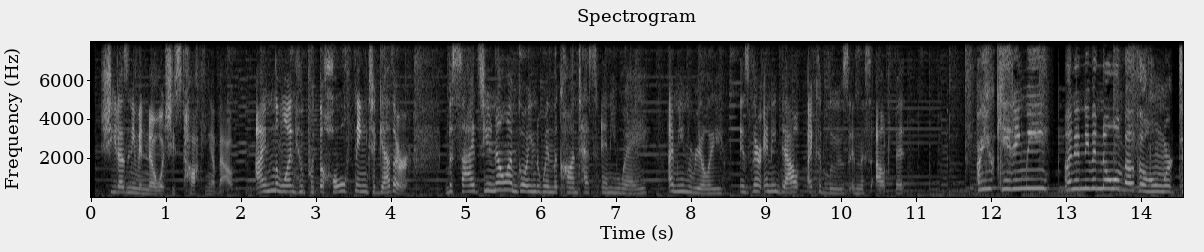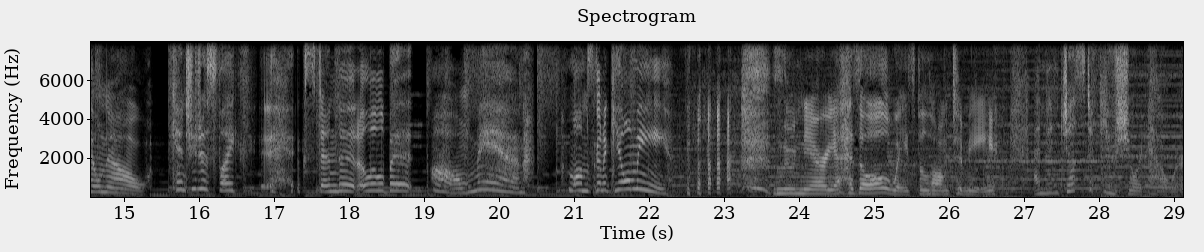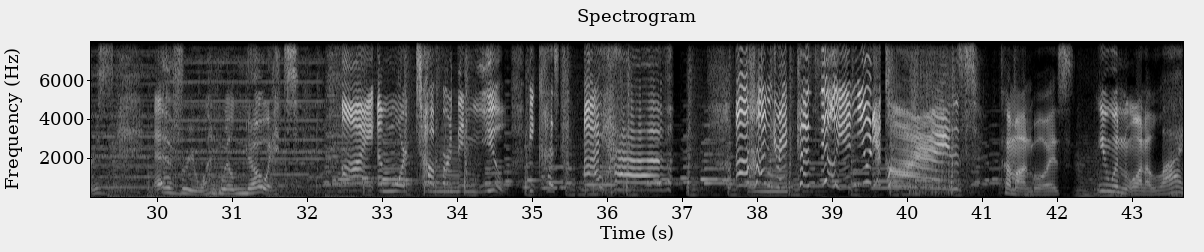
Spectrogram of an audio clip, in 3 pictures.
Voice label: Character

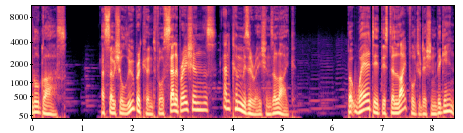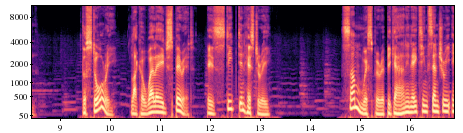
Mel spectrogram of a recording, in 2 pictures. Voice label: Narration

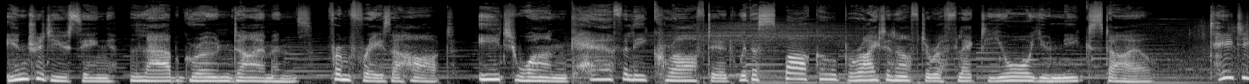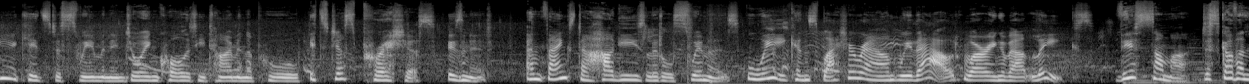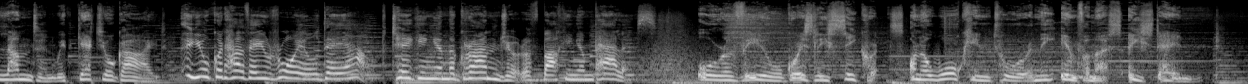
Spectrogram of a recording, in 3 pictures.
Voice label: commercial showreel

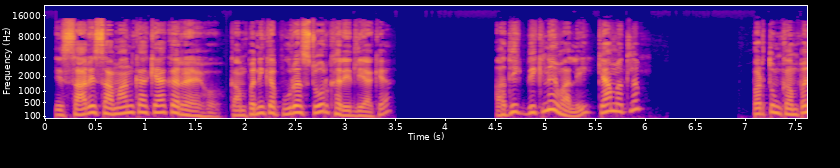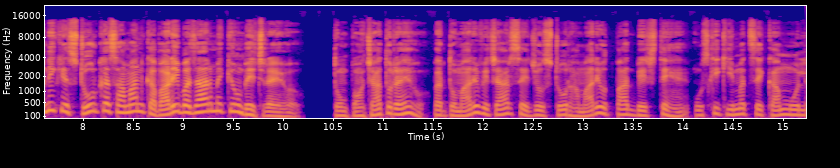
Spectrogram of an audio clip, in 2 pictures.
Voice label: corporate training video dub Hindi

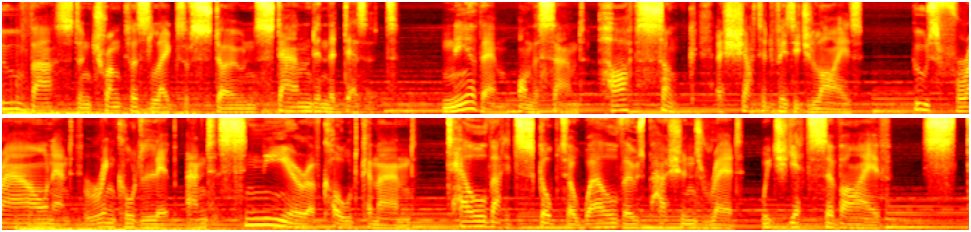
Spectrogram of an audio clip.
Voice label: Narrative

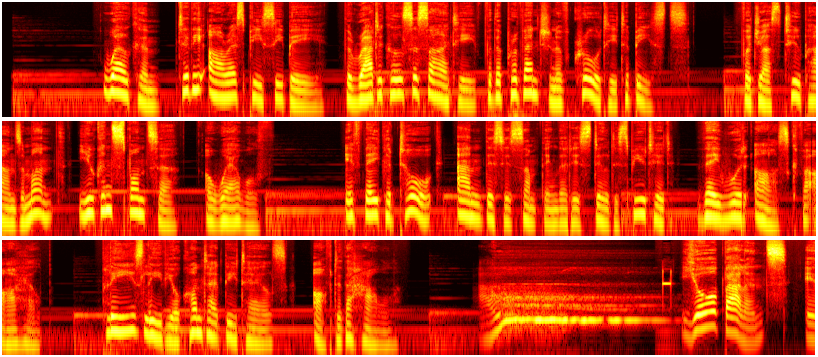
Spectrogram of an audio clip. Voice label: ivr british voiceover

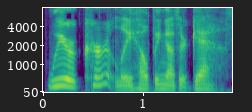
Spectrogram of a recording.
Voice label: Phone IVR

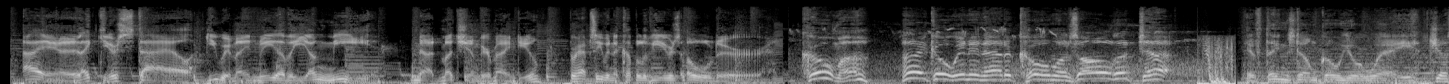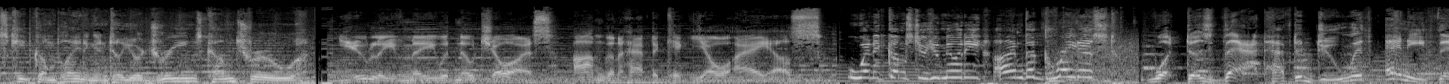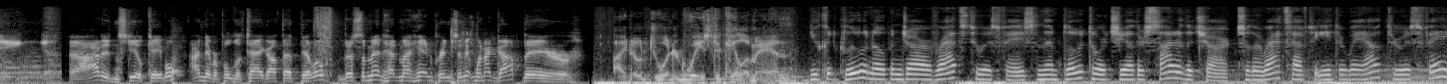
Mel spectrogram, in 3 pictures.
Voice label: Animation

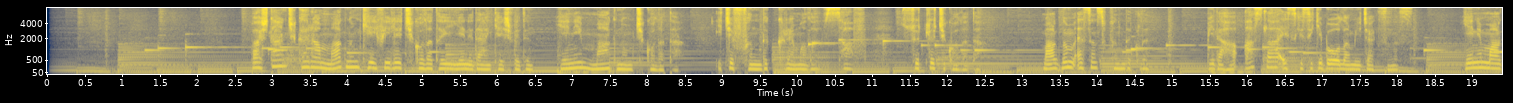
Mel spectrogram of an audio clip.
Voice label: Commercial Turkish; Magnum essense

